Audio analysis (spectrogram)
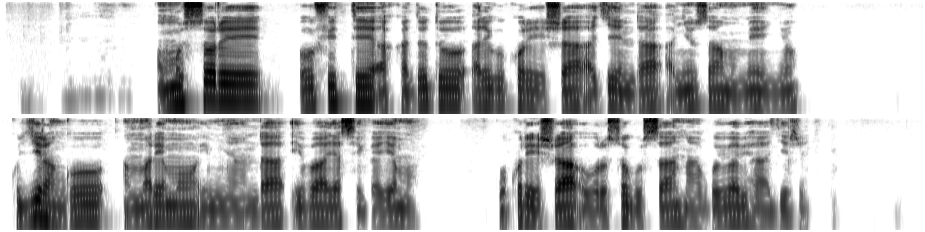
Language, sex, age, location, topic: Kinyarwanda, male, 25-35, Kigali, health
